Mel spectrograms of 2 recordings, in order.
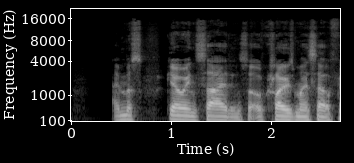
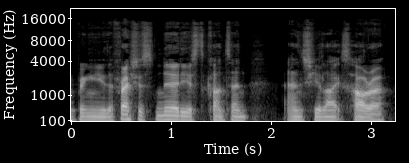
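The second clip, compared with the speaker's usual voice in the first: usual speaking voice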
